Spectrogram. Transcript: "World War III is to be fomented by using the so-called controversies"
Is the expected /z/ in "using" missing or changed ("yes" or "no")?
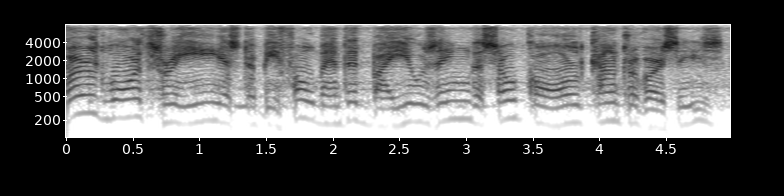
no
